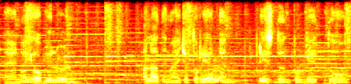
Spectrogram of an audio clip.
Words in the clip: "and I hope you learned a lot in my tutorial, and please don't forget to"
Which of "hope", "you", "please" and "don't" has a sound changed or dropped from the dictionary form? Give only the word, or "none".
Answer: please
